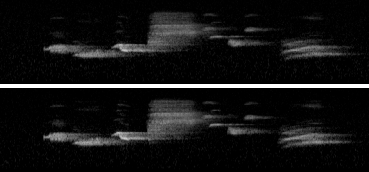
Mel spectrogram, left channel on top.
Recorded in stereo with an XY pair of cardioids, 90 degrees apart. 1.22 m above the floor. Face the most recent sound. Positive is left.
turn(degrees=-60)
